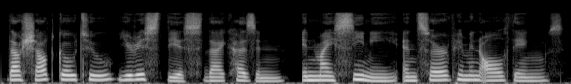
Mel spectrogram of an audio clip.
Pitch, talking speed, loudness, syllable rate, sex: 190 Hz, 160 wpm, -17 LUFS, 4.0 syllables/s, female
